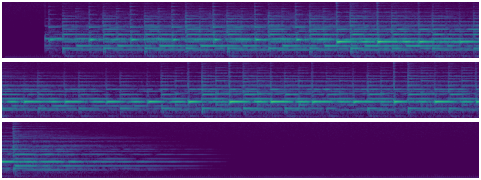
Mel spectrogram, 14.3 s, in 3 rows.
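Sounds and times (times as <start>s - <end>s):
piano: 0.4s - 11.9s.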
